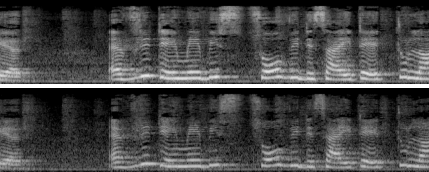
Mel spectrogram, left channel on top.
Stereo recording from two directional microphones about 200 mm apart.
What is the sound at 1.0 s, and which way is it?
A woman's voice, 20° left (ahead or behind).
